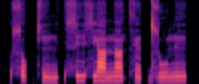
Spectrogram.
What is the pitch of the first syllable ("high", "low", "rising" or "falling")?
high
